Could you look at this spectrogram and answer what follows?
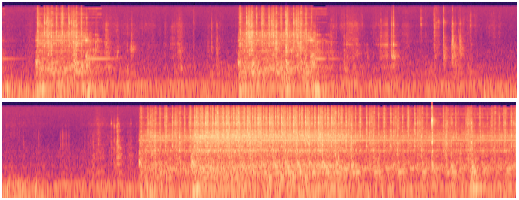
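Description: Industrial sewing machine stitching denim: two short runs, near the start and about three seconds in, then a longer steady run from about eight seconds in to the end.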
